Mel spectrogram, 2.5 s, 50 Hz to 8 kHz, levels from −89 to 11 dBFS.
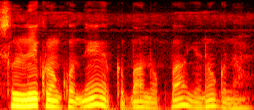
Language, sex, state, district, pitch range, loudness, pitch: Garo, male, Meghalaya, South Garo Hills, 100-130 Hz, -16 LUFS, 120 Hz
